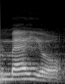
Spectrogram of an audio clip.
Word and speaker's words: Romeo: I always pronounce his name wrong. Romero, right? Romeo. Romeo, okay. Romeo. I thought it was, yeah, okay. I thought it was Romeo at first.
